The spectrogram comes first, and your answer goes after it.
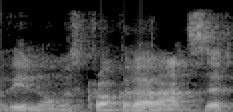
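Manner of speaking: usual speaking voice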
